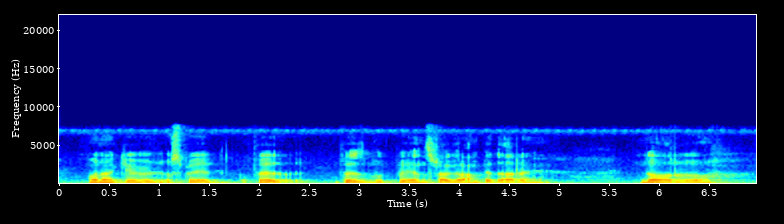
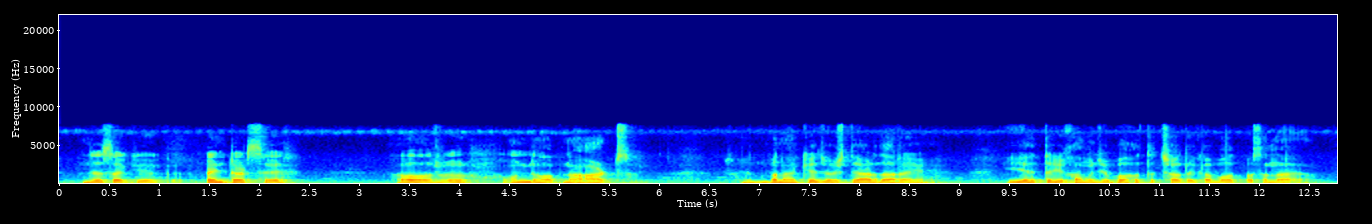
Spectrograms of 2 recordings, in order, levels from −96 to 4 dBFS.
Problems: none marked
